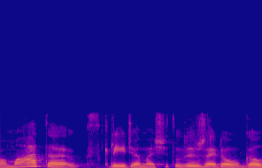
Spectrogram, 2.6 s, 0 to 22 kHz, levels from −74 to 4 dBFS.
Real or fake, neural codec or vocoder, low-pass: real; none; 7.2 kHz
